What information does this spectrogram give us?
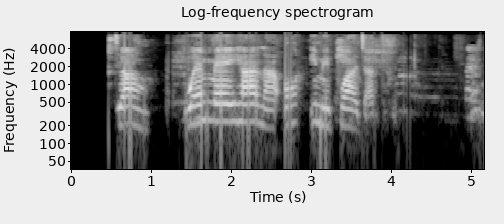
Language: Igbo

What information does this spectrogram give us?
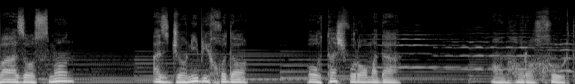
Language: Persian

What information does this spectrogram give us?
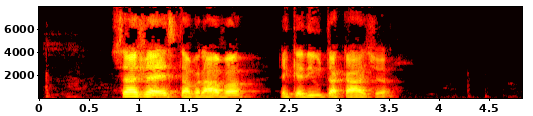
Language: Occitan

